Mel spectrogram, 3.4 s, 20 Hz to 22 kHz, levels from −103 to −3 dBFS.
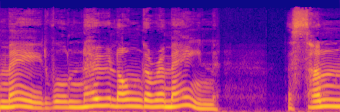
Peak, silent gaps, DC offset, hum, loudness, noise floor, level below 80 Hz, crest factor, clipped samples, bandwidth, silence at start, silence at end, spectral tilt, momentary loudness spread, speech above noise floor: -4 dBFS; none; under 0.1%; none; -20 LUFS; -54 dBFS; -52 dBFS; 14 dB; under 0.1%; 16.5 kHz; 0 s; 0 s; -5.5 dB/octave; 8 LU; 35 dB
